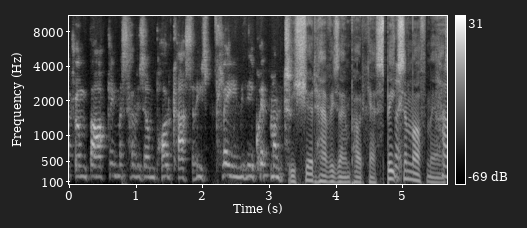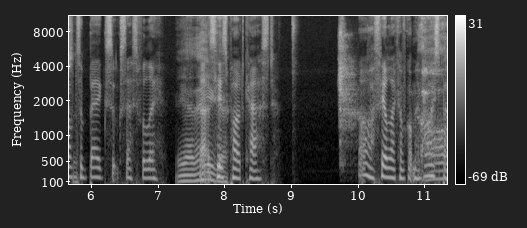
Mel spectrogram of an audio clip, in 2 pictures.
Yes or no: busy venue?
no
